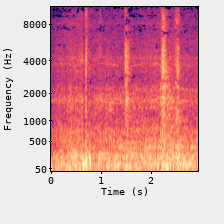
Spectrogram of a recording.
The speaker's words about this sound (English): All right, so now the first snap sound is the road buckling. The second sound is the car crashing after going airborne.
